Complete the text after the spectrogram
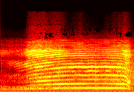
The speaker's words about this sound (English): Colonna, a cow? You're going to put a cow in our backfield?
